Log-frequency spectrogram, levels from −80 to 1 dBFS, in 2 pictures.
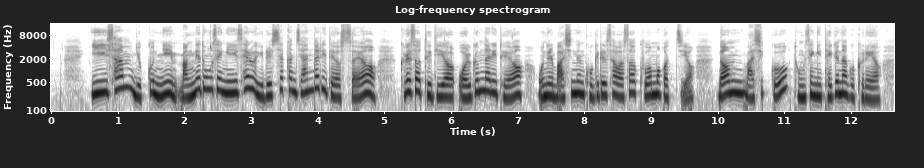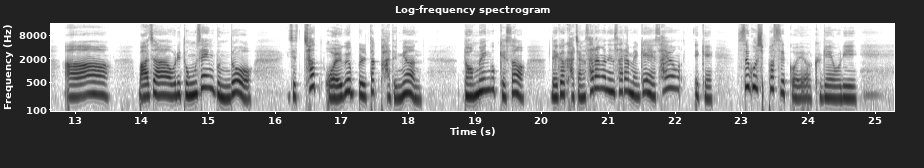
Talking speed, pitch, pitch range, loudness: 290 characters per minute, 240 Hz, 215-275 Hz, -16 LUFS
